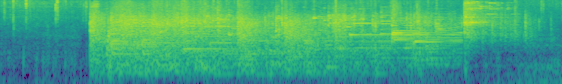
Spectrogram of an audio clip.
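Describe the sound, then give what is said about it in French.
A loud crashing thud as something knocks against a piano in a chalet, followed by about four seconds of dense rattling, clattering noise before it cuts back to quiet room sound. “Ah, t'as frappé le piano.”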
